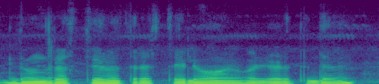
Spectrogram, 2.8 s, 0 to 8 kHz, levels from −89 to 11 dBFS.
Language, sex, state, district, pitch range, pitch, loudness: Kannada, male, Karnataka, Koppal, 105-120 Hz, 110 Hz, -14 LUFS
